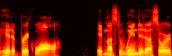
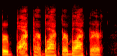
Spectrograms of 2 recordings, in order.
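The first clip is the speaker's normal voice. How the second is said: whispered delivery. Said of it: "and I whisper".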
